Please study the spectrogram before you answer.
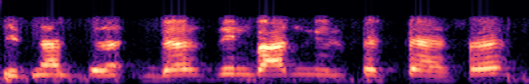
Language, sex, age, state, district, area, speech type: Hindi, male, 30-45, Uttar Pradesh, Sonbhadra, rural, conversation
